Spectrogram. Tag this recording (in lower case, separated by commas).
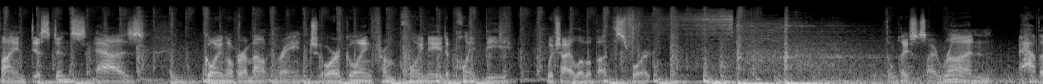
outside, rural or natural, music, speech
